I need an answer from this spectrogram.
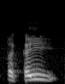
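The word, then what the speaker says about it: तक़ी: या देखो मैं मीर तकी मीर बोल गया था, आपने मीर तकई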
